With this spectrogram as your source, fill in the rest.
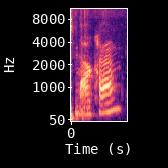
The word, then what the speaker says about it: Marcon: clear, like, for example, I have a character whose name is Marcon, spelled like this, and when you don't know how to pronounce that O, I'll put like con as in con man, like that.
